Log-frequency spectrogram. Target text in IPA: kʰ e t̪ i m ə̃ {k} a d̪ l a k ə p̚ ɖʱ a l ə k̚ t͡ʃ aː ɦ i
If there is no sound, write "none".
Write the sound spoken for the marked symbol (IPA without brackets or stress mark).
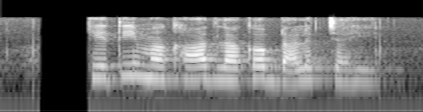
kʰ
